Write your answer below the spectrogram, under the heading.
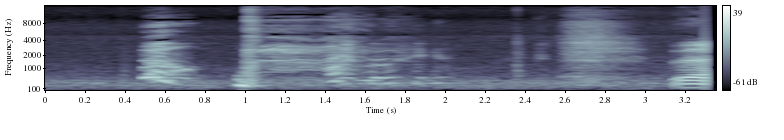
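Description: An adult gives a sudden, sharp catch of breath, a hiccup, among short voiced sounds and breaths.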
